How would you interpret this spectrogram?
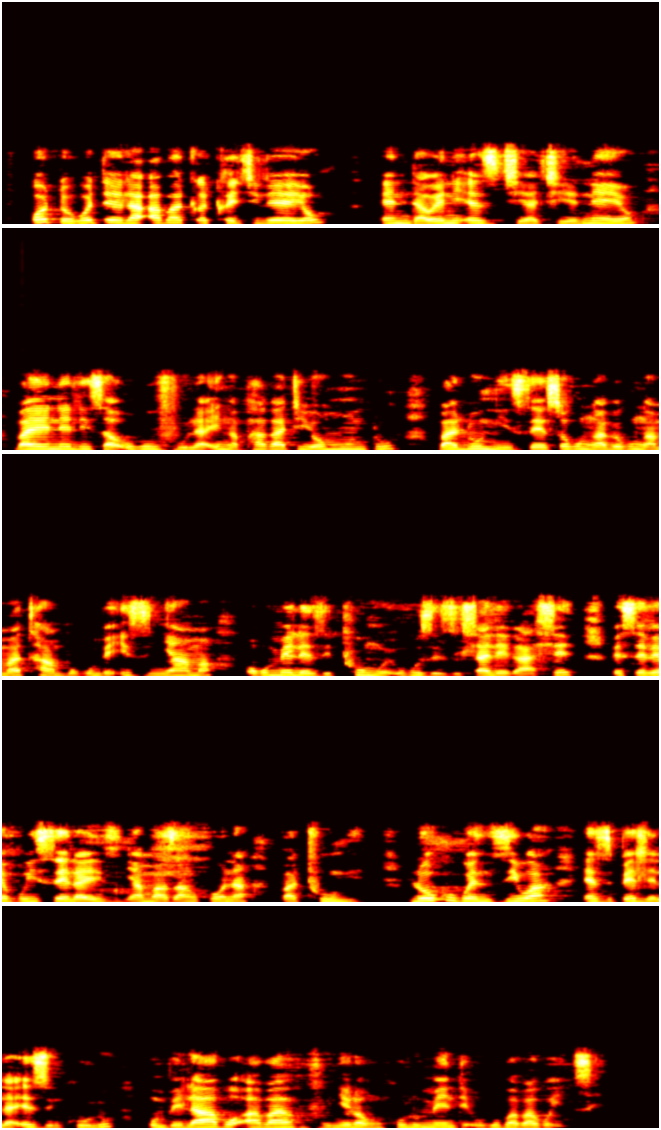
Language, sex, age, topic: North Ndebele, female, 25-35, health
